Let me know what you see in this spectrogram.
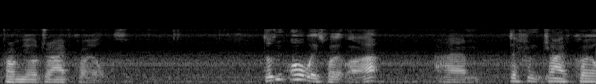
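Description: No technical faults can be heard anywhere in the signal.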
